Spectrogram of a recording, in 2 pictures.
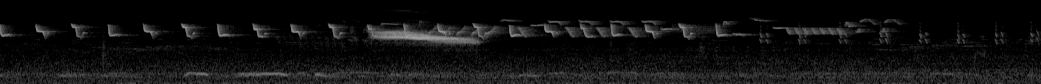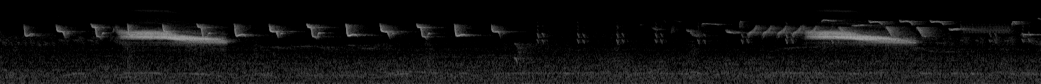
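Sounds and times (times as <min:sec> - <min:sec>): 
European greenfinch chirps and wheezes: 0:03.7 - 0:04.9, 0:11.6 - 0:12.8, 0:18.5 - 0:19.8.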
